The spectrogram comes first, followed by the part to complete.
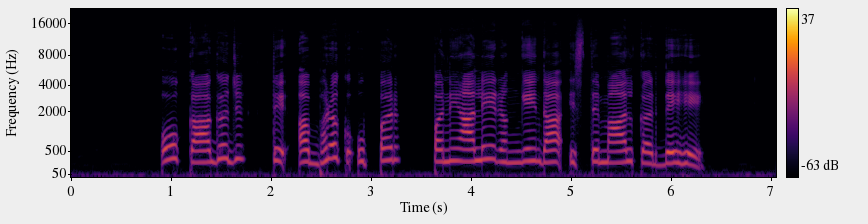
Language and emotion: Dogri, neutral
